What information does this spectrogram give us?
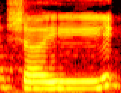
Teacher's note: حمزہ کو جھٹکا دیں گے ساکن کرتے ہوئے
